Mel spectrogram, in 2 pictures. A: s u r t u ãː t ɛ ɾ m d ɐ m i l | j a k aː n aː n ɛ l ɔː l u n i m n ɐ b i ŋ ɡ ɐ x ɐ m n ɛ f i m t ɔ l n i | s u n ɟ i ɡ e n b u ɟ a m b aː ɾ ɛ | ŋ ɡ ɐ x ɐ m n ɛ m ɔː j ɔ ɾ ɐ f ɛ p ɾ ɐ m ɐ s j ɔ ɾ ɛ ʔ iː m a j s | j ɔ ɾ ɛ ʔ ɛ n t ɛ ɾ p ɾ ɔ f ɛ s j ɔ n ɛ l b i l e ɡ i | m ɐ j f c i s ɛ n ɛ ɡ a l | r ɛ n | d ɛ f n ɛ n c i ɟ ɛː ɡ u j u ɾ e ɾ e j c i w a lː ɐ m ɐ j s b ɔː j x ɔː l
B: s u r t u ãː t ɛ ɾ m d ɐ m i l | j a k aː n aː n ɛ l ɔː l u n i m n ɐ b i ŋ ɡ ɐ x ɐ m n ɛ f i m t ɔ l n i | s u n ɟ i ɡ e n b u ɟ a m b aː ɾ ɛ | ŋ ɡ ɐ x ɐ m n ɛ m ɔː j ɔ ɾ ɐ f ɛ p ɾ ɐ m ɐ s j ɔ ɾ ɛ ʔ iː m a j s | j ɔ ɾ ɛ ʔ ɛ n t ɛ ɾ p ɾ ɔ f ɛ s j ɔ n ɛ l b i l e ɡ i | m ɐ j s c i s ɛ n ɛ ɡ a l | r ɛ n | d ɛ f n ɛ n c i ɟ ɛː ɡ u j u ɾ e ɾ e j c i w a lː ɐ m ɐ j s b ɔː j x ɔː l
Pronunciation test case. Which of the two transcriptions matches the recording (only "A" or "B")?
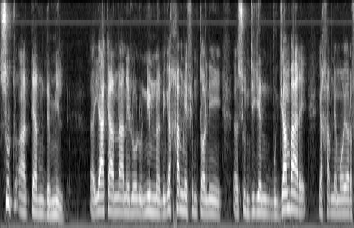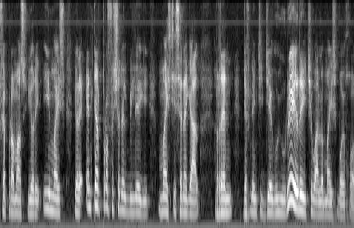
B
